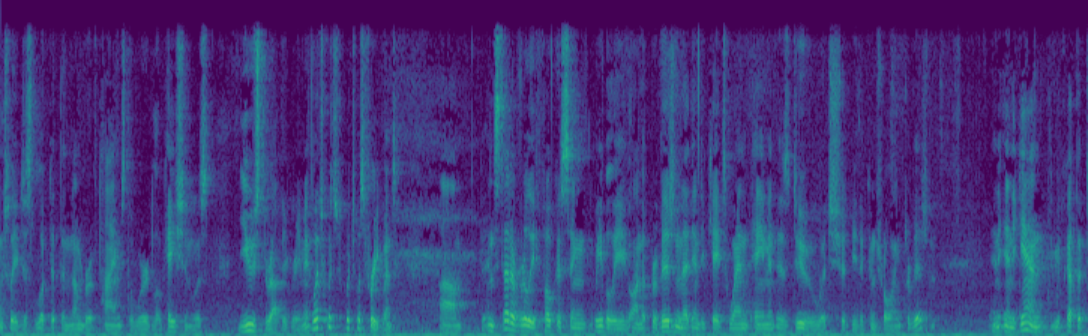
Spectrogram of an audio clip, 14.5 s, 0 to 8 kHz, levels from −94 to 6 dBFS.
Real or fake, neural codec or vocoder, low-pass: real; none; 7.2 kHz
